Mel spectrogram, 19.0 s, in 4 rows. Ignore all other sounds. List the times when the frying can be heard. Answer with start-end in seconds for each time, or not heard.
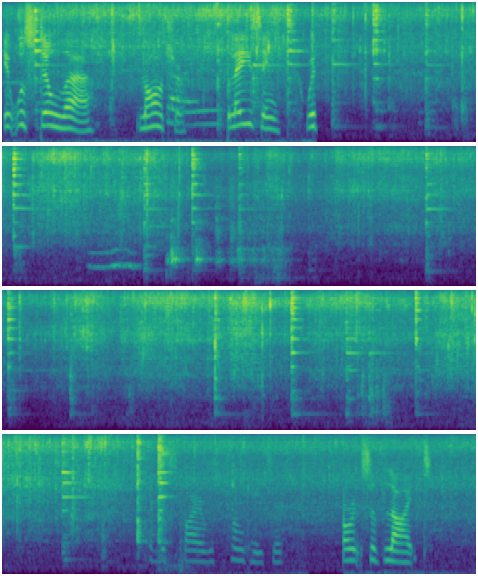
0.0-18.9.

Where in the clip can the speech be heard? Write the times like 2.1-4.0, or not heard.
0.0-3.1, 15.7-18.9.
